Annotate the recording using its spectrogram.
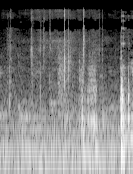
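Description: A metal spoon tapping and clinking against a drinking glass as instant coffee granules are tipped in: a few light taps, then one sharper clink near the end.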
